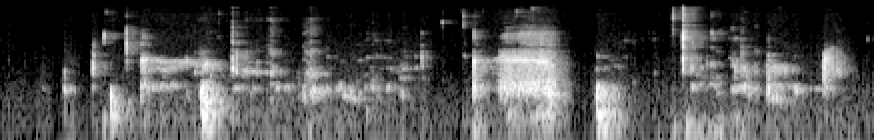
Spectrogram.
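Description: Faint close-miked eating sounds: wet mouth clicks and smacks of chewing fish curry and rice eaten by hand, with one longer, noisier sound about halfway through.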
